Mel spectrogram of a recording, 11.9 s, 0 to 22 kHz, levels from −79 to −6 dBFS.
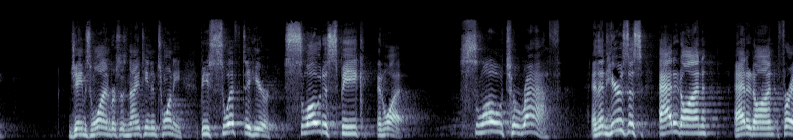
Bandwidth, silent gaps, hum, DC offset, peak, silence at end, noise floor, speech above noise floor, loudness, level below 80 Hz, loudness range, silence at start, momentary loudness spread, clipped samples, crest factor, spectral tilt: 12.5 kHz; none; none; under 0.1%; -2 dBFS; 0 s; -70 dBFS; 48 dB; -22 LUFS; -70 dBFS; 4 LU; 1.05 s; 11 LU; under 0.1%; 20 dB; -4 dB/octave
